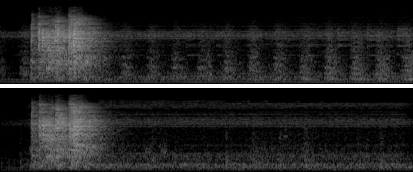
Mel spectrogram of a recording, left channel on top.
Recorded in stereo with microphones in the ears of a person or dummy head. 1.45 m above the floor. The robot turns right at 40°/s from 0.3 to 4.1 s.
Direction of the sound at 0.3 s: 40° left (ahead or behind).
